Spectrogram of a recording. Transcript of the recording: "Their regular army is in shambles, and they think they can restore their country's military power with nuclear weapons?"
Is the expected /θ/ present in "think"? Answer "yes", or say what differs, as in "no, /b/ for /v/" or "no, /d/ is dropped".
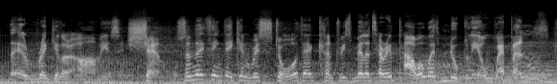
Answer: yes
